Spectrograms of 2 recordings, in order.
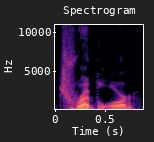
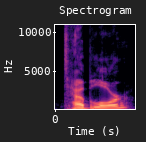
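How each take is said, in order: First: The name begins with a Tre sound. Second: The name begins with a plain Te sound.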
